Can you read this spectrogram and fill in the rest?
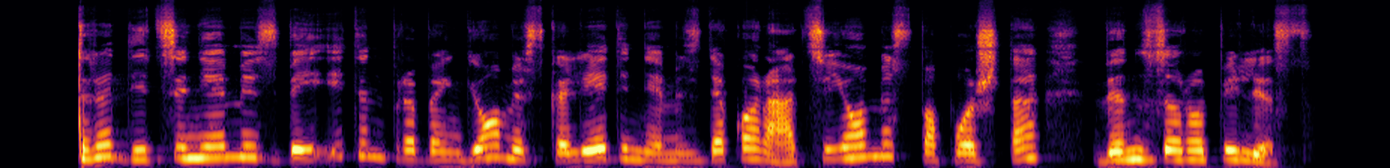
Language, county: Lithuanian, Utena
